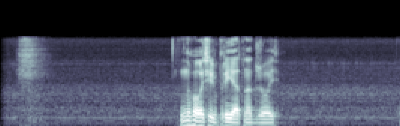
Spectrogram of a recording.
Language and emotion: Russian, positive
